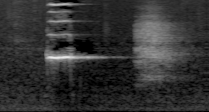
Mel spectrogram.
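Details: A Senegal parrot trained to whistle on command, after its owner repeatedly says "whistle", gives one clear, steady, fairly high whistle of about half a second that trails off, then a short, soft, breathy rasp.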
